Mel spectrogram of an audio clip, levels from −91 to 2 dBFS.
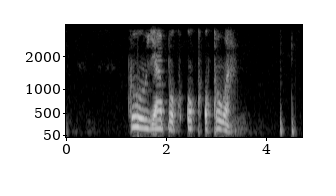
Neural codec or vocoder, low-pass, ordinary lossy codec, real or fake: none; 3.6 kHz; Opus, 64 kbps; real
